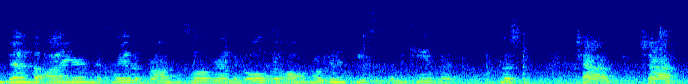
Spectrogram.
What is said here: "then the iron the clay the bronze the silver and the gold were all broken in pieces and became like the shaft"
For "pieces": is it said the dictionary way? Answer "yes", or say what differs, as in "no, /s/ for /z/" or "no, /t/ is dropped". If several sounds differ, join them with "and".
yes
